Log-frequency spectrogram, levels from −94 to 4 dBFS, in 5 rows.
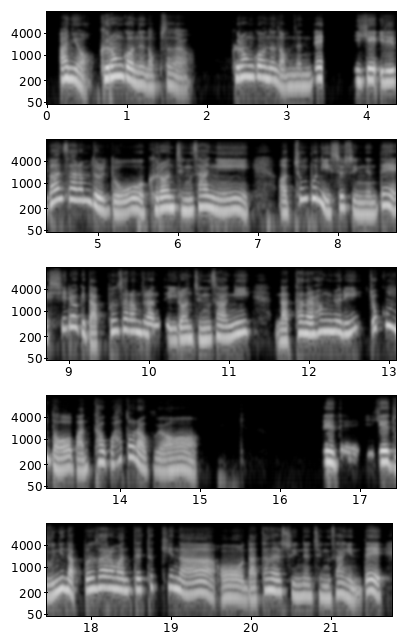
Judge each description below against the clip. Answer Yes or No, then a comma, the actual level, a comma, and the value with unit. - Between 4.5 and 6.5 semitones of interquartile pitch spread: No, wide, 7.5 semitones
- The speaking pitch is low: No, high, 210 Hz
